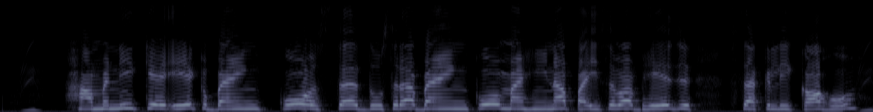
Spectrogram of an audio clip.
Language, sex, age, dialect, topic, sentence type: Magahi, female, 18-24, Southern, banking, question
